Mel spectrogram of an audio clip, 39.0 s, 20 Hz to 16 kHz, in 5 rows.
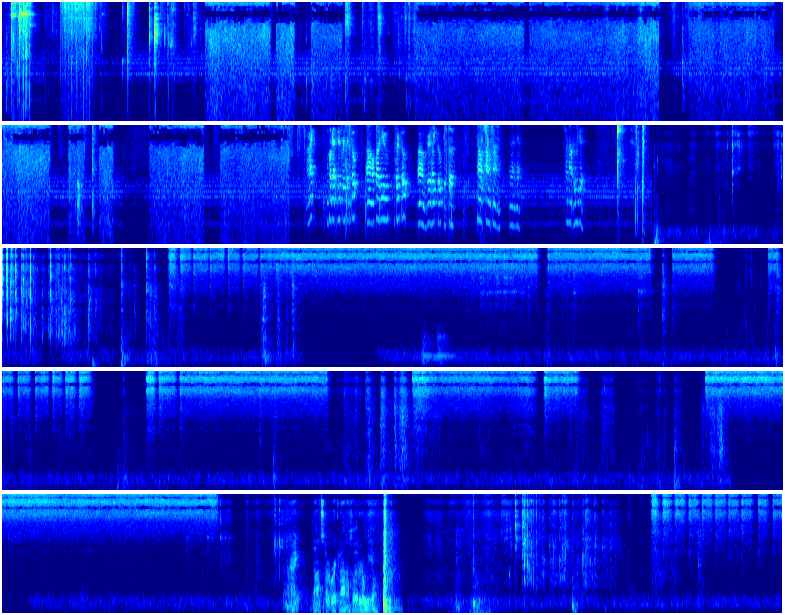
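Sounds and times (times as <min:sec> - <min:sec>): spray-paint can hissing: 0:01.7 - 0:11.0, 0:17.3 - 0:26.7, 0:27.5 - 0:29.2, 0:30.5 - 0:33.4, 0:37.7 - 0:39.0.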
